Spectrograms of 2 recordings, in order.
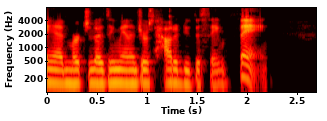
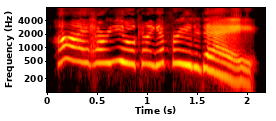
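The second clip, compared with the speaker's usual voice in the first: much higher and louder, bubbly service greeting; chirpy Midwest barista; 4 dB louder than usual. Retold or imitated. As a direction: sing out the greeting like an overly friendly barista. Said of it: "the barista is, of course, like".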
